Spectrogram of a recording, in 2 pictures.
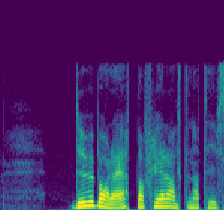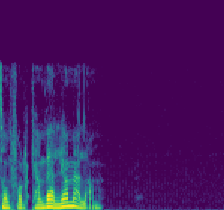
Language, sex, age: Swedish, female, 29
